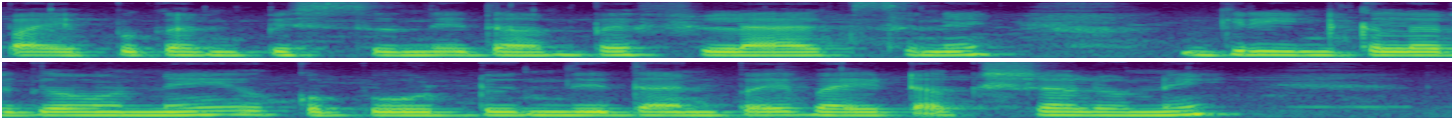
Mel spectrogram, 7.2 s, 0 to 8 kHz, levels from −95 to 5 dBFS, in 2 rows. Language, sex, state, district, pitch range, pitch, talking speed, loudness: Telugu, female, Andhra Pradesh, Visakhapatnam, 175-185 Hz, 175 Hz, 130 wpm, -13 LUFS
